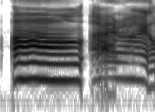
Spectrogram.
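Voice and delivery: high, whiny mock hesitation; nervous stalling. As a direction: open with a loud, drawn-out um. Husband nervously confessing in retelling.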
